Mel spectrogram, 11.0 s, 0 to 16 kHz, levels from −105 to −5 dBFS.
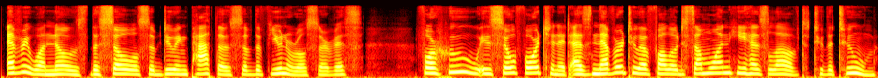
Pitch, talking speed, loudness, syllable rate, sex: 210 Hz, 160 wpm, -16 LUFS, 4.5 syllables/s, female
